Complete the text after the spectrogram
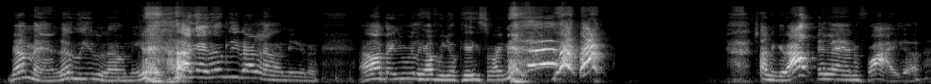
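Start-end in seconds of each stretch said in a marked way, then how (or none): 5.2-6.0 very high, loud burst of laughter; loud cackle. Real, not acted. Streamer teasing a viewer in chat, high loud cackle. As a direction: cackle loudly at a squeal.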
